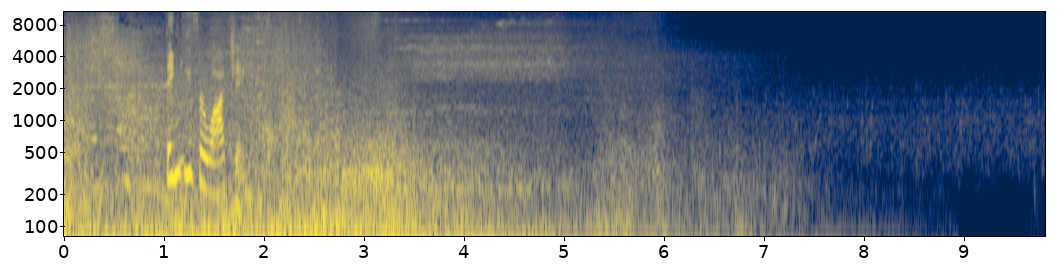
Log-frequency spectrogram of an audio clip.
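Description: A triumphant victory fanfare plays and fades.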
